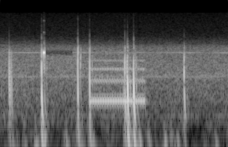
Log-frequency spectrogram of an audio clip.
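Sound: phone line ringing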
